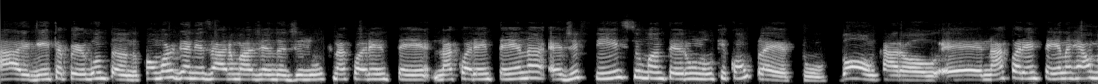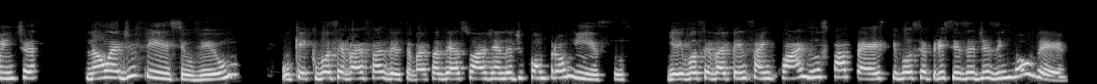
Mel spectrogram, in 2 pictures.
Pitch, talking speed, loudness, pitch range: 270 Hz, 155 wpm, -10 LUFS, 240-290 Hz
